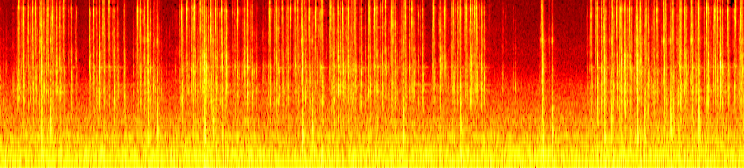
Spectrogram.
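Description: Both hands type rapidly with their fingertips on an RGB-lit plastic mechanical computer keyboard with hollow key switches, resting on a desk. Quick bursts of sharp, bright clicks and clacks are broken by brief pauses and a longer lull near the end, over a steady low hum.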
